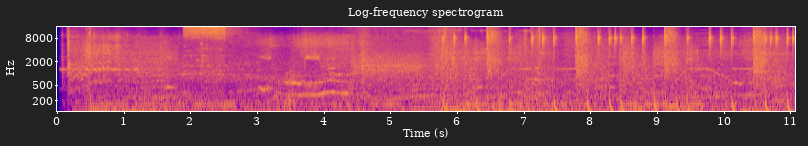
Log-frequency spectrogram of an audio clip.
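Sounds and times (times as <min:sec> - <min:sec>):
car engine rumble: 0:00.0 - 0:11.0
music: 0:05.8 - 0:11.0.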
